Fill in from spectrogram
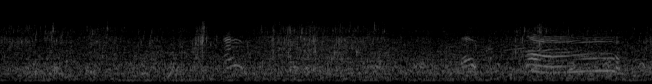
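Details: Caspian gull (Larus cachinnans), call.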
